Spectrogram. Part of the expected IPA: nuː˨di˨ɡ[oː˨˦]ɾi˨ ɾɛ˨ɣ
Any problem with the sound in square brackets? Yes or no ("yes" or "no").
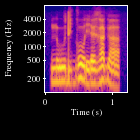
yes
